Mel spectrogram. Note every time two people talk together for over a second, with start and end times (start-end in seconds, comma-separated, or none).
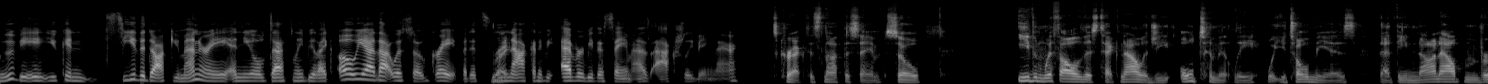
none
